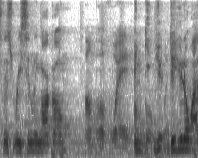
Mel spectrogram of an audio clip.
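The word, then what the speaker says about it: bún bò Huế: I know you just learned to pronounce this recently, Marco. Bun bo huay.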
